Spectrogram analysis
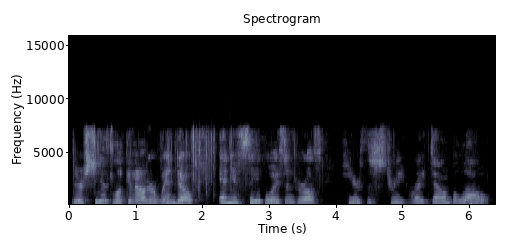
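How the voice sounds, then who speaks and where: A woman teaching and reading a story aloud to young children, speaking in simple, deliberate phrases and asking them questions. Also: a little high, sing-song, mellow, lo-fi sound.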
